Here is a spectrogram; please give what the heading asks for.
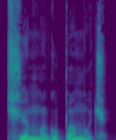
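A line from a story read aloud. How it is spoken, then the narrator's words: Gruff grumble. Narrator (Russian): буркнул он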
